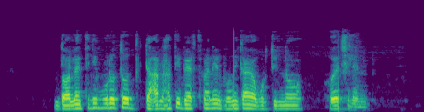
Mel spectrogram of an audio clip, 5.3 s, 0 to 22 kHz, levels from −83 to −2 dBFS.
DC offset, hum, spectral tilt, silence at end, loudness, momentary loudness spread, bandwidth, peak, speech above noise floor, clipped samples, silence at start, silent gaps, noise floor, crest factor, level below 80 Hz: under 0.1%; none; -8.5 dB/octave; 0.7 s; -17 LUFS; 9 LU; 7 kHz; -2 dBFS; 50 dB; under 0.1%; 0.7 s; none; -67 dBFS; 16 dB; -56 dBFS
